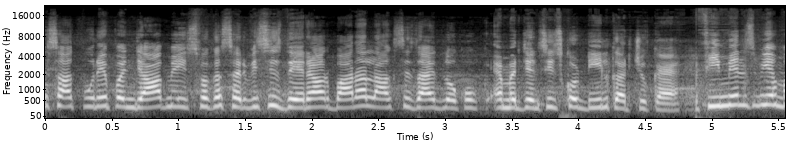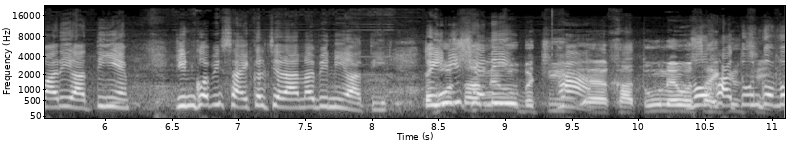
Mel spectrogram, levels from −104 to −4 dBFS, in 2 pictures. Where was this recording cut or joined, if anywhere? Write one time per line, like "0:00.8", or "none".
none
